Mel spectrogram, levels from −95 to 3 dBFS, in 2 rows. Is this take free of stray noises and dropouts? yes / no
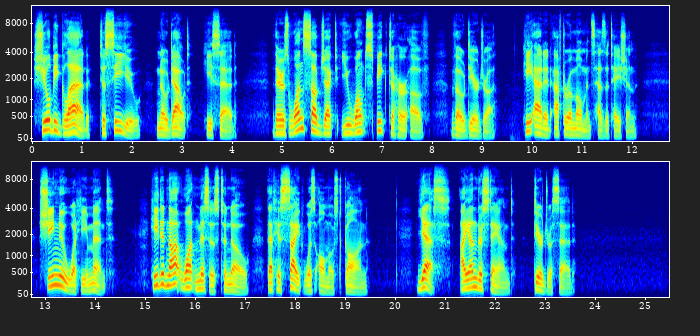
yes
